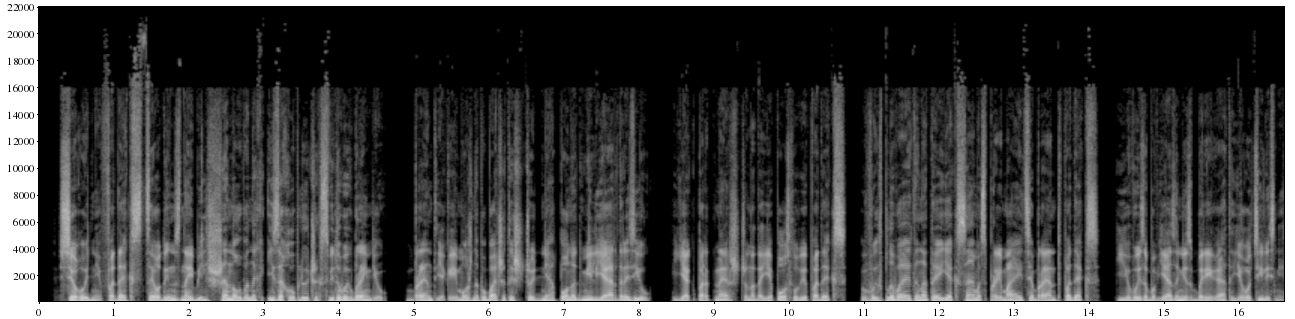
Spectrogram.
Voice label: E-learning Ukrainian

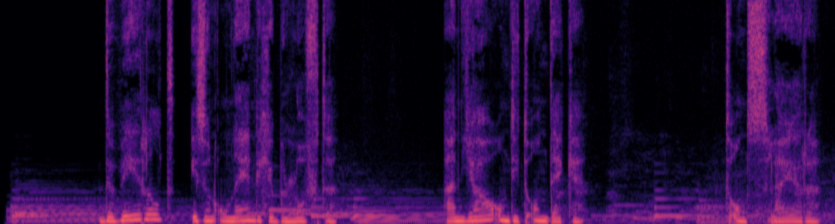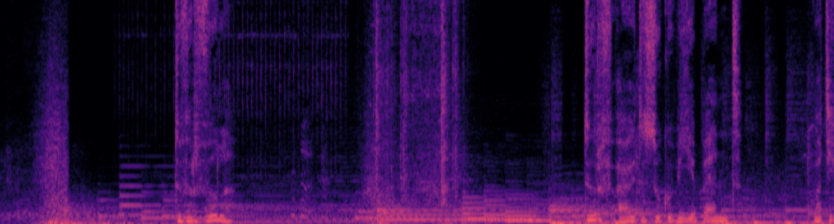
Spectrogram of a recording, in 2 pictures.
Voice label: Webvideo engaging empathetic; Ghent University

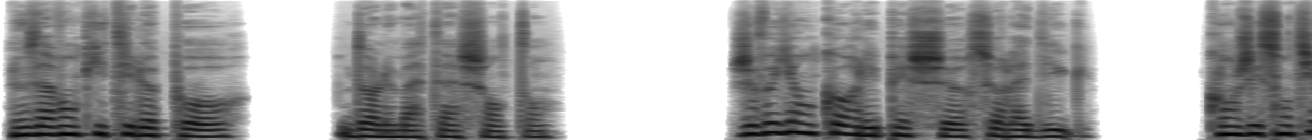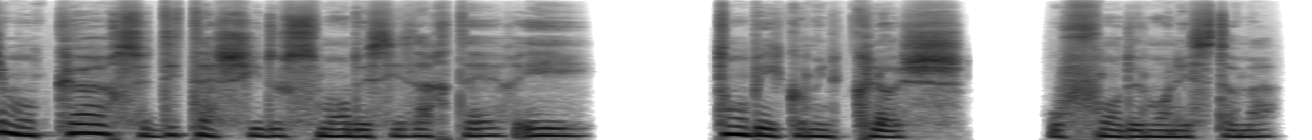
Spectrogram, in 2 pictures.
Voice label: Narration

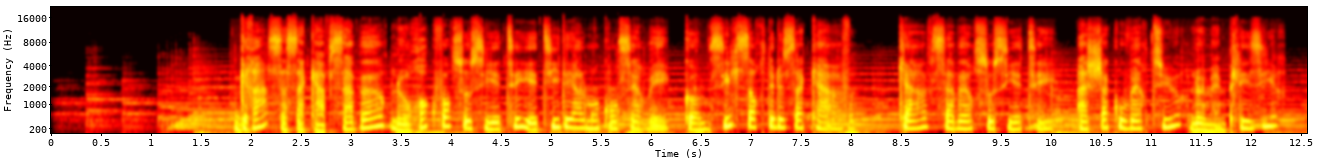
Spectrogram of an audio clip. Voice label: French commercial

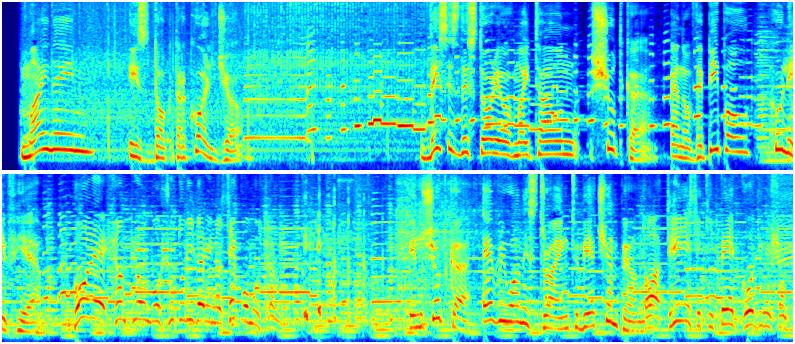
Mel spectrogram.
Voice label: English; The Shutka Book of Records; Channel 4

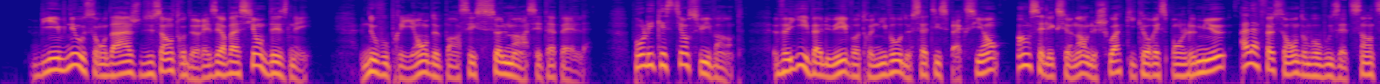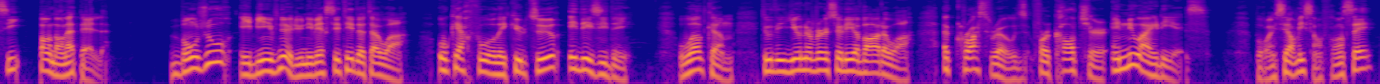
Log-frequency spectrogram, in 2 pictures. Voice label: Telephone

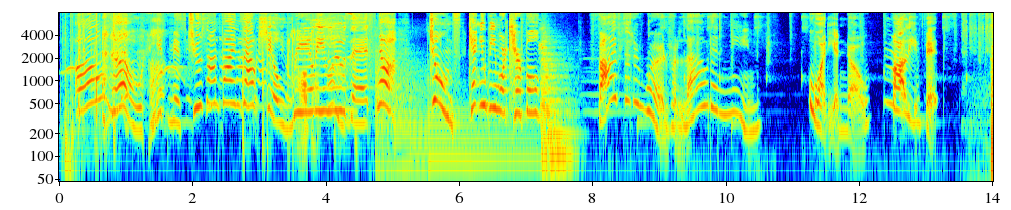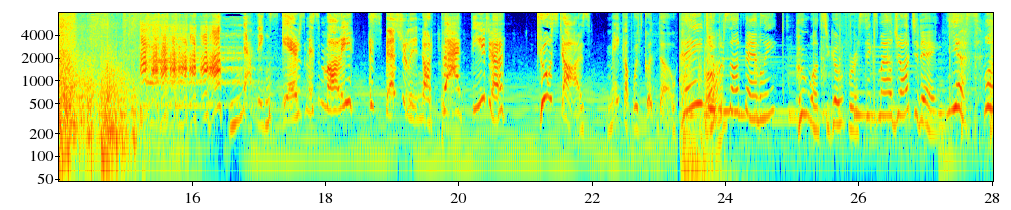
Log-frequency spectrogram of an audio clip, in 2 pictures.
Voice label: Animation

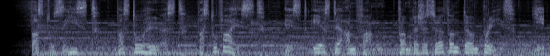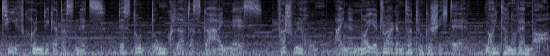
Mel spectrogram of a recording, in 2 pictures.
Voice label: Trailer; Verschworung

